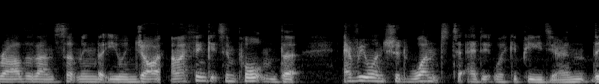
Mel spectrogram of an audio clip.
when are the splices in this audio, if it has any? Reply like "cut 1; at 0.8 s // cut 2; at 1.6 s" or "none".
cut 1; at 1.6 s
